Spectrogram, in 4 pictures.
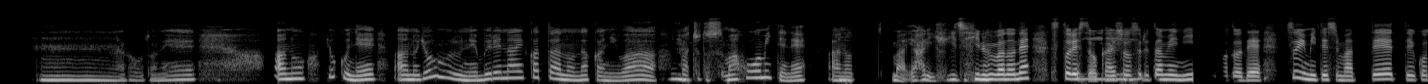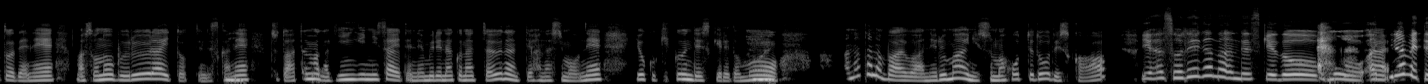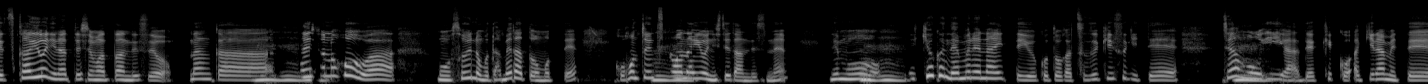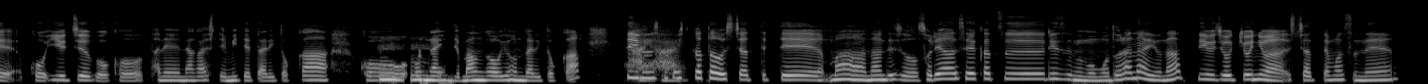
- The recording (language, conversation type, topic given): Japanese, advice, 眠れない夜が続いて日中ボーッとするのですが、どうすれば改善できますか？
- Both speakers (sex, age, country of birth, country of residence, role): female, 25-29, Japan, Japan, user; female, 55-59, Japan, United States, advisor
- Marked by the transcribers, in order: "夜" said as "よむる"; laugh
